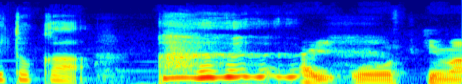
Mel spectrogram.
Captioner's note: chuckles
